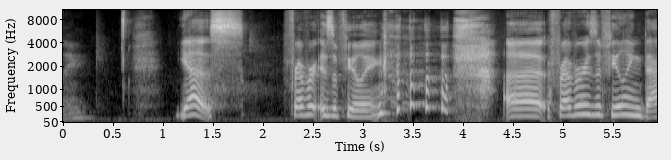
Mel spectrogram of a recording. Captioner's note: laughing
